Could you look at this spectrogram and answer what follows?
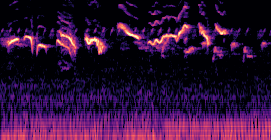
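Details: Oriental magpie-robin fighting song, used to rouse a male into fiery form and for voice training: rich, varied whistled phrases sliding up and down, quick notes in a steady tumbling run, no other clear sounds.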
